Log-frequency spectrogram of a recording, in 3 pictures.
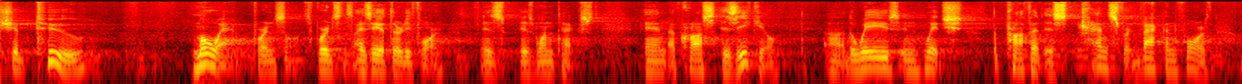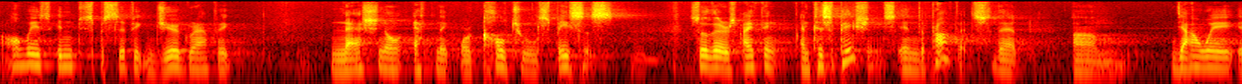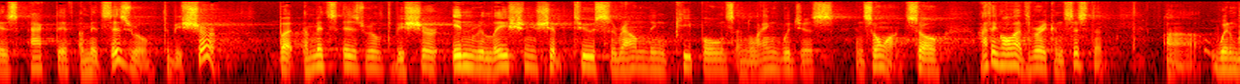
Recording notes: This GodPod was recorded as part of a lecture. This lecture was recorded as part of the McDonald Lecture Series – a collaboration between St Mellitus College and the McDonald Agape Foundation.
